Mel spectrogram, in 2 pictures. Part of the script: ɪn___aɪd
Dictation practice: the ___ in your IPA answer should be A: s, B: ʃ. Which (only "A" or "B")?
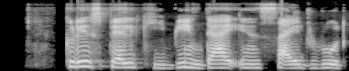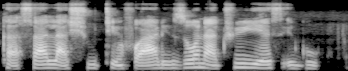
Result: A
